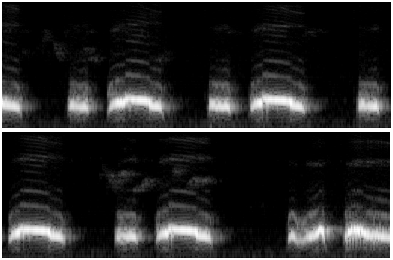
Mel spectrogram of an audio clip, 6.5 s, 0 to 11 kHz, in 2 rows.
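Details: Spotted dove lure bird giving a mix of calling, urging and cooing phrases, recorded without background noise: five paired coos, a brief note then a longer falling one, repeated roughly every 1.2 seconds.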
